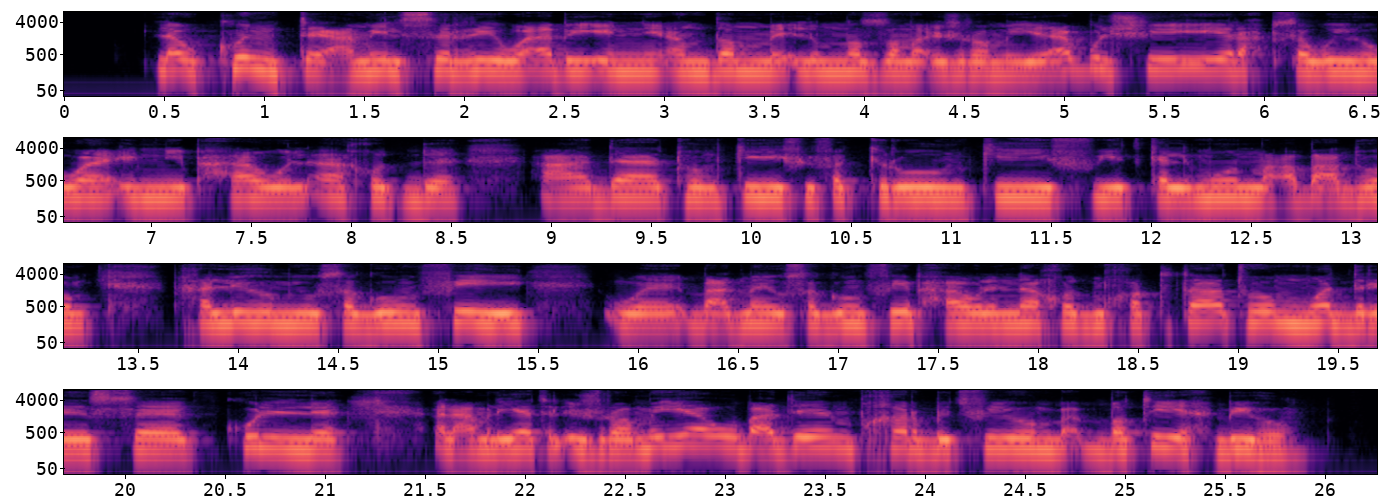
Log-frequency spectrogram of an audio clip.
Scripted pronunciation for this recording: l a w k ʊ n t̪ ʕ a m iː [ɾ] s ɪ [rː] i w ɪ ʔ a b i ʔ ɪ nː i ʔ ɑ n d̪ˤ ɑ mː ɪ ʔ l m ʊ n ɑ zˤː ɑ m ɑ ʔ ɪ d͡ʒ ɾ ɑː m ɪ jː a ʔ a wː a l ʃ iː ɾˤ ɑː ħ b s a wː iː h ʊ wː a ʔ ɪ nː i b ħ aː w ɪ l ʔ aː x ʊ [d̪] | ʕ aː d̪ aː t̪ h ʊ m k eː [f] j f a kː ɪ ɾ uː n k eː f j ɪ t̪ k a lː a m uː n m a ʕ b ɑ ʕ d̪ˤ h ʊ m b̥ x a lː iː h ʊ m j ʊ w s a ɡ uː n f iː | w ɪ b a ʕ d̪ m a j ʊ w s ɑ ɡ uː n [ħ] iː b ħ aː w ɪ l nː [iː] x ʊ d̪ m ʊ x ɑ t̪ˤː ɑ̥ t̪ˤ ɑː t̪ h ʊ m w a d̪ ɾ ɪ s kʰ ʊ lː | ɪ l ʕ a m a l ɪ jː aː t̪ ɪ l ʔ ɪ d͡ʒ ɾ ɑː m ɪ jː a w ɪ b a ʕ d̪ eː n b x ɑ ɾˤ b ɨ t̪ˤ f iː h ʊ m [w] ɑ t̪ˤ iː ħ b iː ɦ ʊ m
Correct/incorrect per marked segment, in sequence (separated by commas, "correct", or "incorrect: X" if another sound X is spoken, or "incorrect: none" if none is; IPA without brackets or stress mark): incorrect: l, correct, correct, correct, incorrect: f, incorrect: aː, incorrect: b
